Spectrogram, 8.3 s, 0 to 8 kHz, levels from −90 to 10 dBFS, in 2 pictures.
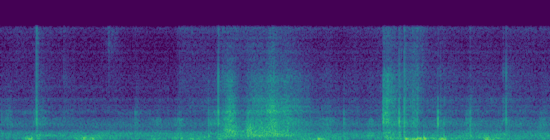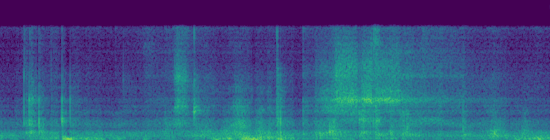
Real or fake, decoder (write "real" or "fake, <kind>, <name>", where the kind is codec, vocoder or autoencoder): fake, codec, ZipCodec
